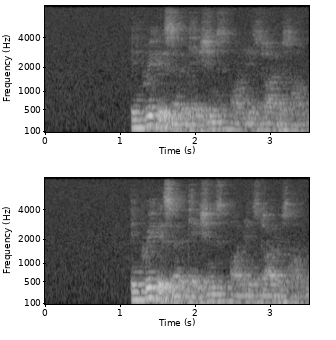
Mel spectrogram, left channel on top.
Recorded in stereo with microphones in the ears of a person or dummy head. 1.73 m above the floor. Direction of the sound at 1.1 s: 50° right (ahead or behind).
